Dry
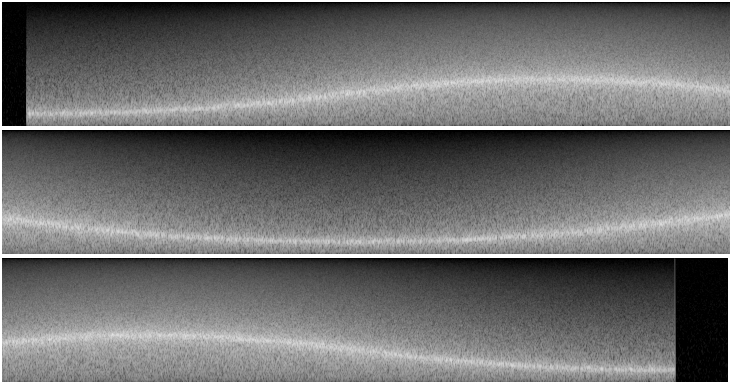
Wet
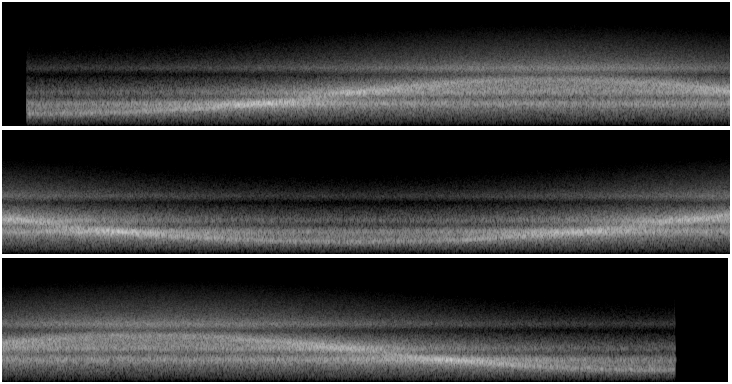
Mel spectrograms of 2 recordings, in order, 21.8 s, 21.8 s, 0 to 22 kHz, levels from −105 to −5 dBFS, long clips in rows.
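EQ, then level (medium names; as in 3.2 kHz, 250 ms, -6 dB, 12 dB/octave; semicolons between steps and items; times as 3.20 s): vowel filter a; -5.5 dB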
